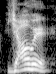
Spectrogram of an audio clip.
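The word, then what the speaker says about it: Yahweh: அதற்கு அங்கே வவ்வல்ஸ் அவசியமில்லை எனவே இந்த வார்த்தையினுடைய சரியான உச்சரிப்பு என்ன யாவே என்பதுதான் அதனுடைய சரியான உச்சரிப்பு அது எப்படி நமக்கு தெரியும் அங்கதான் ஒரு வவ்வல்ஸ் ஒண்ணுமே இல்லை எப்படி அது தெரியும்னா இன்றைய எபிரேயர்கள் அப்படித்தான் அதை உச்சரிக்கிறாங்க அது மாத்திரமல்ல இன்னைக்கு நமக்கு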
